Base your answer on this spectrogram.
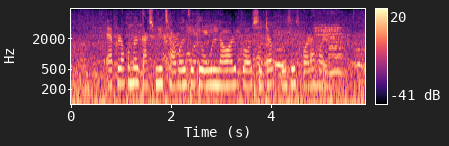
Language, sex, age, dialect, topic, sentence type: Bengali, female, 18-24, Northern/Varendri, agriculture, statement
